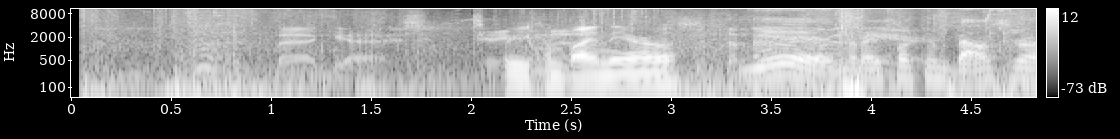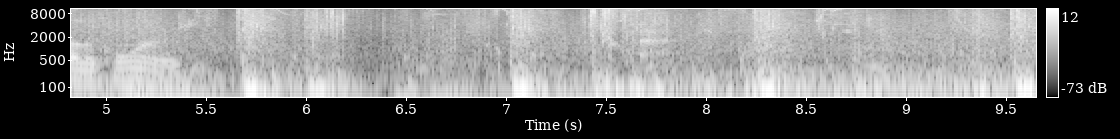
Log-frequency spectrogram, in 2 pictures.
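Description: A bow twangs as arrows are loosed in quick succession.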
